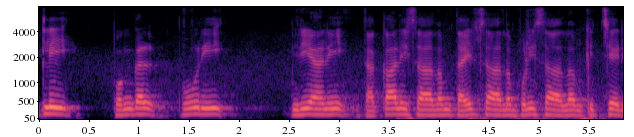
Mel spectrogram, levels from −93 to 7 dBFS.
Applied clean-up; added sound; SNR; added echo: neural mask model Resemble Enhance denoiser.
